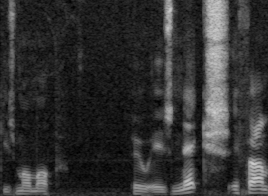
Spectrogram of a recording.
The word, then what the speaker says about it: Nyx: want to wake his mum up, who is Nyx, if I'm pronouncing that right. Yeah, Nyx is correct.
